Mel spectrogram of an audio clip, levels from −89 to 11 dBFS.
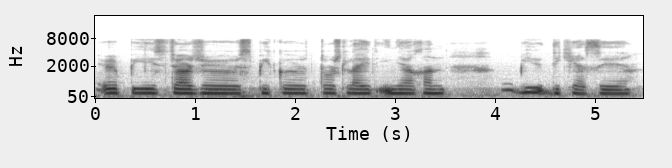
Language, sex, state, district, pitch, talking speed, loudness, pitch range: Nagamese, female, Nagaland, Kohima, 165 Hz, 100 wpm, -15 LUFS, 160-170 Hz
